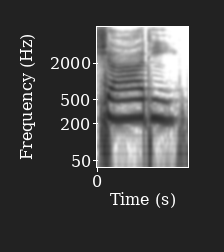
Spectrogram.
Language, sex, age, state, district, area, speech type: Odia, female, 18-30, Odisha, Ganjam, urban, read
